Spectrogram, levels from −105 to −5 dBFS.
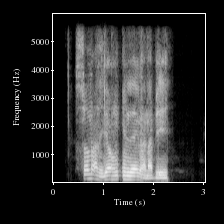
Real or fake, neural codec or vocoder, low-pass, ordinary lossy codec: fake; codec, 16 kHz in and 24 kHz out, 1.1 kbps, FireRedTTS-2 codec; 5.4 kHz; AAC, 48 kbps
